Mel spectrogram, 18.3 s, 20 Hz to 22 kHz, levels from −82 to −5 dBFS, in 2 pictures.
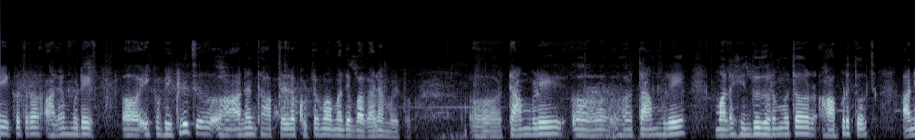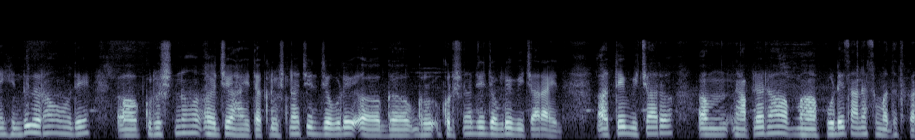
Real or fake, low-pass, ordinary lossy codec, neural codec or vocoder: real; none; none; none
